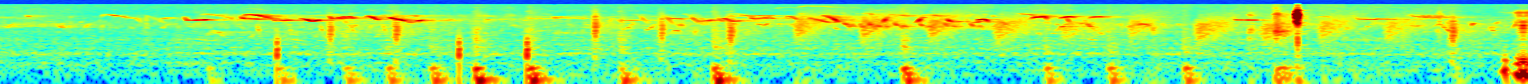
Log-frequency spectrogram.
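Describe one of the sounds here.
Light footsteps patter quickly on a dirt path.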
